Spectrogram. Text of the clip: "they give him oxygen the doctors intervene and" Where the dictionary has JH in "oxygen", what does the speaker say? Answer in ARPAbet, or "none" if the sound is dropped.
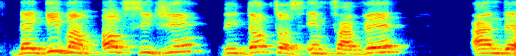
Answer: JH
